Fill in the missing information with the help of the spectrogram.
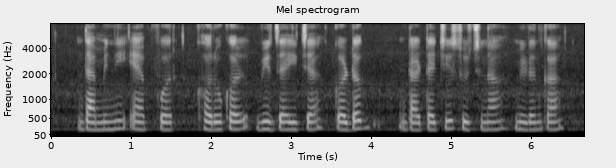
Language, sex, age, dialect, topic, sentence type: Marathi, female, 46-50, Varhadi, agriculture, question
